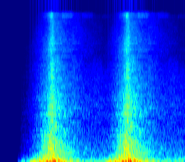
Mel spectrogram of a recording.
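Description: Two whoosh sound effects about a second apart, each with a deep bass swell, from an animated logo intro; the second fades out slowly.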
